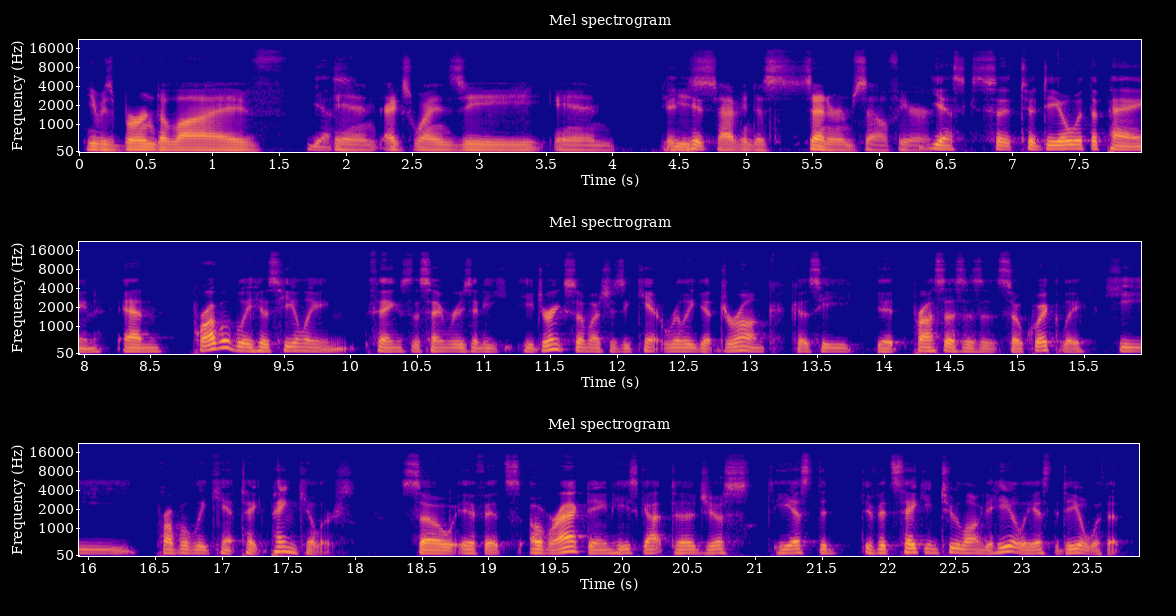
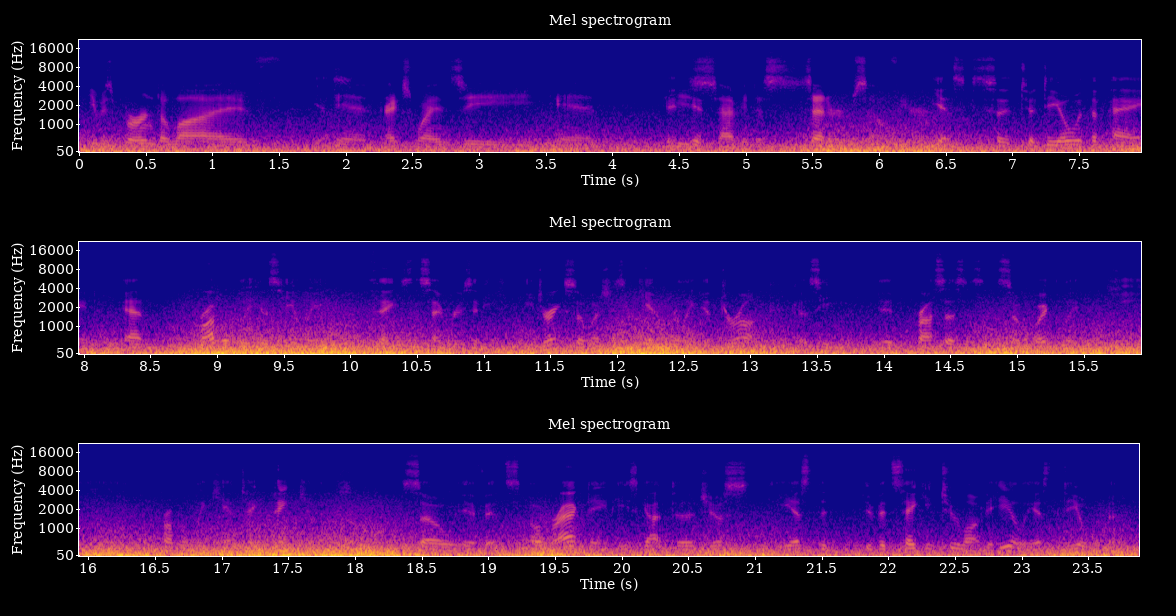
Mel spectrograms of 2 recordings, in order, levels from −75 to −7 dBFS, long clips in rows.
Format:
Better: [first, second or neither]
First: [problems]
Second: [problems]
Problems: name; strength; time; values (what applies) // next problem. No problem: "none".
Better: first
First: none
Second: wind noise on the microphone; heavy; 3 dB above the speech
